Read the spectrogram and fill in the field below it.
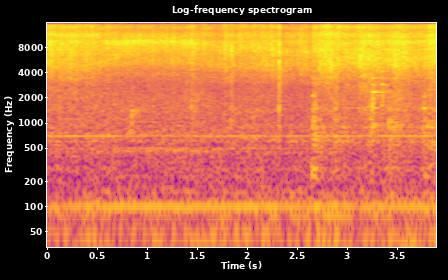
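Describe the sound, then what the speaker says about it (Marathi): Chopped capsicum and onion stir-fry in a hot pan with a steady, loud sizzle and hiss. A few soft scrapes of stirring come through the frying, and no voices are heard. "आता शिमला मिर्च थोडी होईल तोपर्यंत आपण त्यामध्ये थोडं कट केलेलं कांदा टाकणार आहोत।"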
